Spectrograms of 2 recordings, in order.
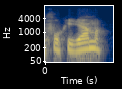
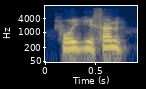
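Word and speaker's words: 富士山: Cuando yo era joven, era conocida como Fujiyama, porque normalmente así se le mueve.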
